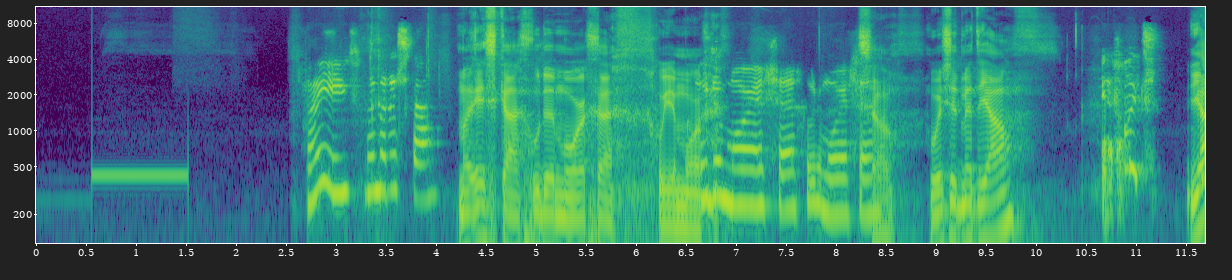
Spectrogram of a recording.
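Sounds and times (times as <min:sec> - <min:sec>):
telephone ringing tone as an outgoing call is placed: 0:00.6 - 0:01.6
speech: 0:02.7 - 0:10.0, 0:10.6 - 0:11.6.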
